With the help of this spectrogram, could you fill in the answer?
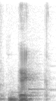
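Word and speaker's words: deque: But other data structures like DQ, that is actually should be pronounced as DEC, so are available in a collections, or you can use NumPy and pandas.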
